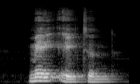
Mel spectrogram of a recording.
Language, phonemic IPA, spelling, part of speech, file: Dutch, /ˈmeːeːtə(n)/, mee-eten, verb, Nl-mee-eten.ogg
- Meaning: to eat along with others, to join others for a meal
